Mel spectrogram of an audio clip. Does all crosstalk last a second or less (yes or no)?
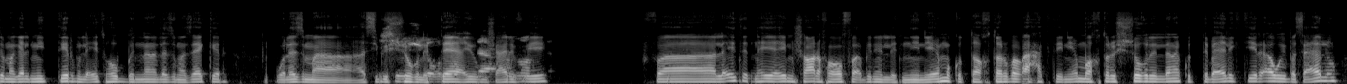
no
